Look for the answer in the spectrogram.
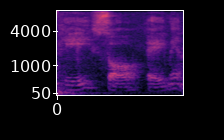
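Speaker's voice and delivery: "He saw a man" stretched out word by word; slow emphasis. Shown as a demonstration. Preacher drives home what the verse says, slow and emphatic. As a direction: spell out "He saw a man" slowly, each word weighed.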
